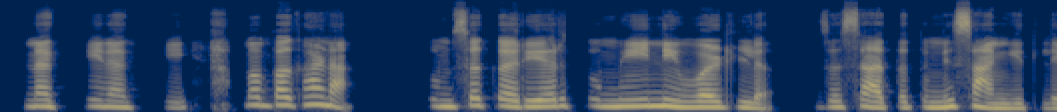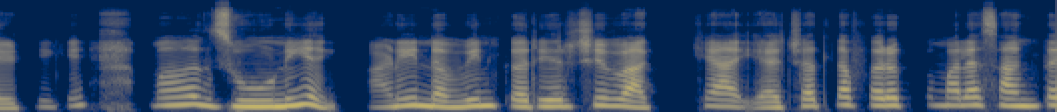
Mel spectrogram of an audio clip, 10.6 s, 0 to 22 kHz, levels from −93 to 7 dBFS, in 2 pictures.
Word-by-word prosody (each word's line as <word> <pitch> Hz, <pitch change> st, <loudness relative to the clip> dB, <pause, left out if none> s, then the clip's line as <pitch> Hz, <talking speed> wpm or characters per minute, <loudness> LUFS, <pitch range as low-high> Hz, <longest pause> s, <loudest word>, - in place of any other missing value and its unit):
नक्की, 225 Hz, 0 st, -4 dB
नक्की. 195 Hz, -2 st, -7 dB, 0.3 s
मग 275 Hz, -, -3 dB
बघा 280 Hz, +2 st, 0 dB
ना 255 Hz, -, 0 dB, 0.4 s
तुमचं 220 Hz, +3 st, -2 dB
करियर 220 Hz, 0 st, +1 dB
तुम्ही 225 Hz, 0 st, 0 dB
निवडलं. 200 Hz, -6 st, +1 dB, 0.3 s
जसं 205 Hz, -1 st, -2 dB
आता 190 Hz, 0 st, 0 dB
तुम्ही 195 Hz, +2 st, 0 dB
सांगितलं 165 Hz, -6 st, +1 dB
आहे, 165 Hz, -, -4 dB
ठीक 210 Hz, +5 st, -21 dB
आहे. 265 Hz, -, -10 dB, 0.4 s
मग 275 Hz, +1 st, +1 dB
जुनी 220 Hz, +4 st, +6 dB, 0.3 s
आणि 225 Hz, +7 st, 0 dB
नवीन 230 Hz, 0 st, +4 dB
करियरची 225 Hz, +3 st, 0 dB
व्याख्या 225 Hz, +1 st, 0 dB
याच्यातला 235 Hz, +8 st, -2 dB
फरक 260 Hz, 0 st, +3 dB
तुम्हाला 265 Hz, 0 st, -2 dB
सांगता 250 Hz, 0 st, +1 dB
225 Hz, 150 wpm, -25 LUFS, 200-250 Hz, 0.4 s, जुनी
